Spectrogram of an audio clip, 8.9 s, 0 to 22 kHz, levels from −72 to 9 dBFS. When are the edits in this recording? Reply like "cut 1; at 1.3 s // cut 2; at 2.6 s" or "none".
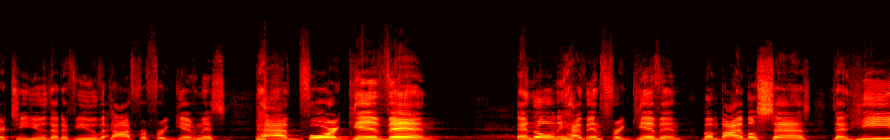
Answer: cut 1; at 1.1 s // cut 2; at 2.6 s // cut 3; at 3.0 s // cut 4; at 5.3 s // cut 5; at 5.8 s // cut 6; at 7.1 s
